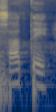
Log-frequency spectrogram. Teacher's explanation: Tengah atas depan tak bundar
